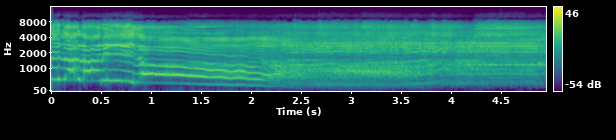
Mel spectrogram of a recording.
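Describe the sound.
A loud howling scream from a single voice, starting high and sliding steadily downward in pitch for about two seconds before breaking into a rougher, strained wail that trails on.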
